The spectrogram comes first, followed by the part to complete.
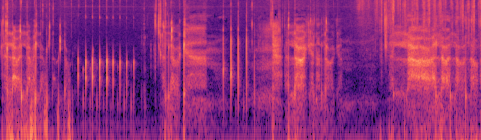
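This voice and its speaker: Whispering in a gentle tone at a moderate pace, the speaker leaves long, frequent pauses over noticeable background noise. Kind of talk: casual ASMR greeting to viewers. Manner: whispered, gentle.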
